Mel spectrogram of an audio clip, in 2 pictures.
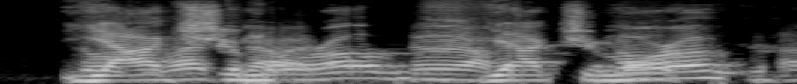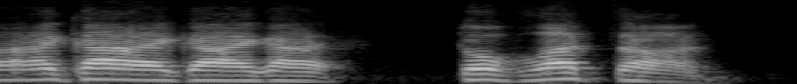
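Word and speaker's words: Yagshimuradov: So I think that's pronounced Yakshamorov. Yakshamorov. I got it. Dovletzan. Yakshamorov. Okay. Dovletzan. Yakshamuradov.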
